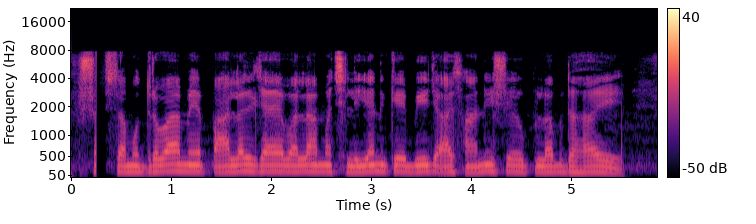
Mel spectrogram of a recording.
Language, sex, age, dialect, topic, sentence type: Magahi, male, 25-30, Western, agriculture, statement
